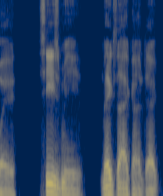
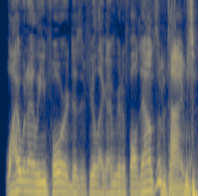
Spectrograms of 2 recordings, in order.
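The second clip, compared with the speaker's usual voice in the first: laughing while quoting; 6 semitones higher, 7 dB louder than usual. Retold or imitated. Retelling the man's strange complaint, laughing through it. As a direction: quote broken up by laughter. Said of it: "he said".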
